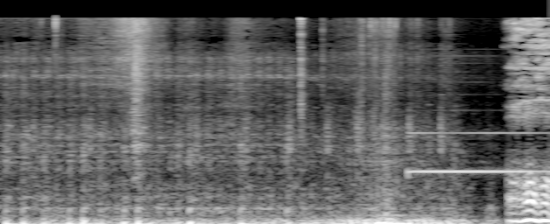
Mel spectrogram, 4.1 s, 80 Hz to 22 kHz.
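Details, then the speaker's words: Jeep Patriot at -36°C to -40°C with a failed block heater, on about the 15th start attempt after resting the starter: a rough, uneven crank finally catches into a lumpy, unsteady run, with knocking and a check-engine light after starting. Hard cold start. "why does it have to be so cold okay I'm going to wait two minutes let the starter cool down and then try it"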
